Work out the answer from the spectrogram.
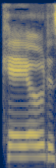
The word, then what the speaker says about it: Kyoto: Kyoto Kyoto Xi pronounced Ko2 pronounced Ko to CI UK US or is a city located in the central part of the island of Honshu Japan.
